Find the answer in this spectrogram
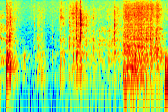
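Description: Hand handling and smoothing a plastic stencil flat on watercolour paper: a few light taps and clicks, then a steady rubbing rustle near the end.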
